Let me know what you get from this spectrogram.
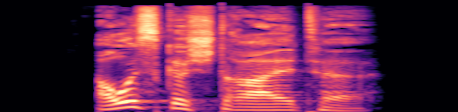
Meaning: inflection of ausgestrahlt: 1. strong/mixed nominative/accusative feminine singular 2. strong nominative/accusative plural 3. weak nominative all-gender singular
- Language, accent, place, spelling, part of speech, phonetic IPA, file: German, Germany, Berlin, ausgestrahlte, adjective, [ˈaʊ̯sɡəˌʃtʁaːltə], De-ausgestrahlte.ogg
